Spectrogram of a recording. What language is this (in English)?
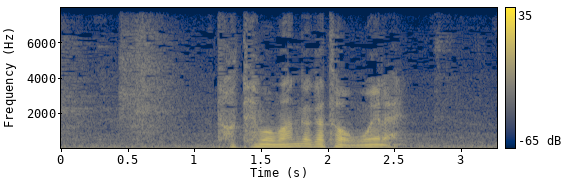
Japanese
